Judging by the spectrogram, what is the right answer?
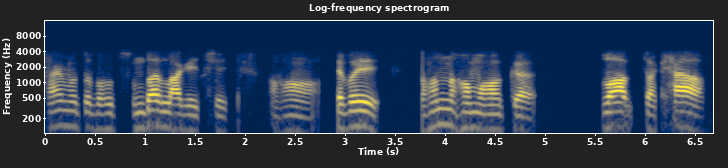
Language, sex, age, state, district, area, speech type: Maithili, male, 18-30, Bihar, Saharsa, rural, conversation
